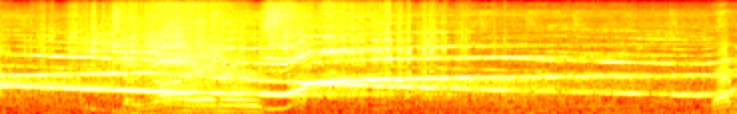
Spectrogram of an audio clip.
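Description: An ambulance with a police escort passes with loud wailing sirens close by. Two siren tones sweep up and down and overlap, over the rumble of traffic.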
